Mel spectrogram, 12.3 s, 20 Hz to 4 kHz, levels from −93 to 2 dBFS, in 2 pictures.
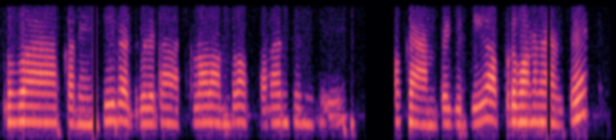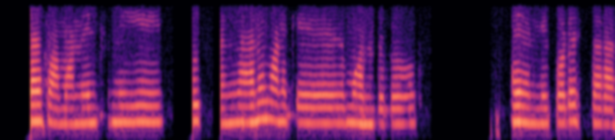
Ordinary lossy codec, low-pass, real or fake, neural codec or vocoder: none; 3.6 kHz; real; none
